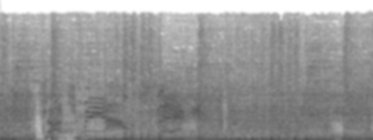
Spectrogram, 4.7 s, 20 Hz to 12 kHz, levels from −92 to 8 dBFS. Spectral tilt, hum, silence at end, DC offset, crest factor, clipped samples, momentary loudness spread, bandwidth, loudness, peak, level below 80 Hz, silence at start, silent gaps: -3 dB/octave; none; 0 s; under 0.1%; 14 dB; under 0.1%; 4 LU; 11.5 kHz; -22 LUFS; -10 dBFS; -36 dBFS; 0 s; none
